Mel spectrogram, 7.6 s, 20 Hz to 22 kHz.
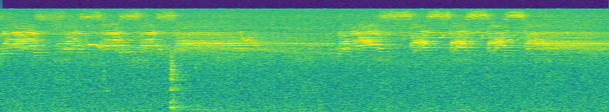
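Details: Robust cicada (minminzemi) recorded 24 July 2016: shrill buzzy droning high in pitch, swelling and fading in pulsed bursts, with a brief sharp knock near the two-second mark.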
